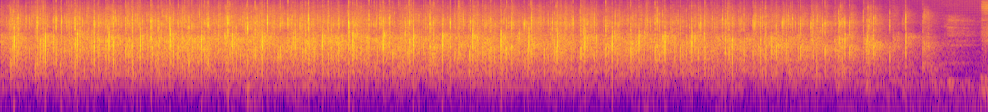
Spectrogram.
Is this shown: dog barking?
no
